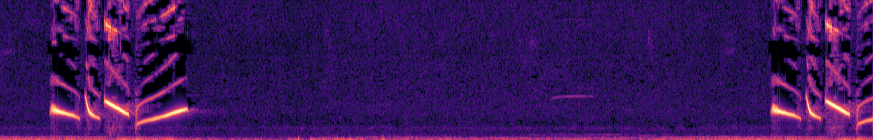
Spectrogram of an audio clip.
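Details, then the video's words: A Green-winged Saltator gives two loud, clear whistled phrases, each a quick run of bright sliding notes about seven seconds apart, over a low background rumble; song used for training other saltators. "ESTALANDO canto feito para treinamento de trinca ferro"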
